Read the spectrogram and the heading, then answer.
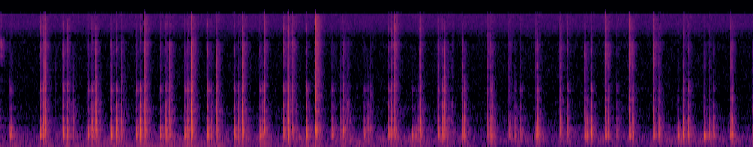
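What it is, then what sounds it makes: Hollow plastic lunch box. Fingers tap from below on a small, hollow, red hard plastic lunch box with a printed lid, held up in the air. About forty quick, unevenly spaced taps land as dull, hollow knocks with a mid-low body. Each dies away almost instantly, over a faint low hum.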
